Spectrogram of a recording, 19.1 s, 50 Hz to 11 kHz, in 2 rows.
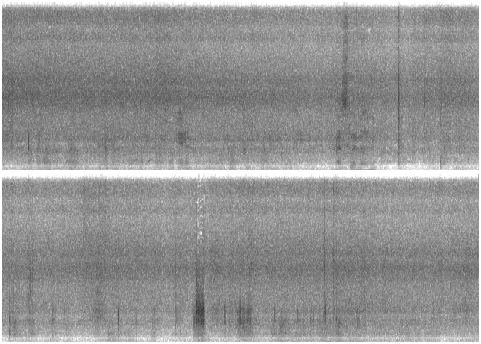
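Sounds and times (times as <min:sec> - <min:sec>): water rushing along hull: 0:00.0 - 0:19.0
wind on microphone: 0:00.0 - 0:19.0
small ticks and knocks: 0:07.9 - 0:09.0, 0:09.6 - 0:10.7, 0:11.8 - 0:16.8.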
